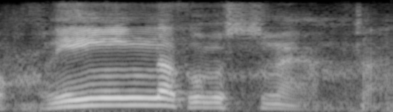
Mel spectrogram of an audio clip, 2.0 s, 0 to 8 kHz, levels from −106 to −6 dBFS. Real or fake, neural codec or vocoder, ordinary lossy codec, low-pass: fake; codec, 16 kHz, 1 kbps, FunCodec, trained on Chinese and English, 50 frames a second; Opus, 32 kbps; 7.2 kHz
